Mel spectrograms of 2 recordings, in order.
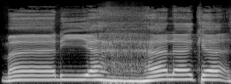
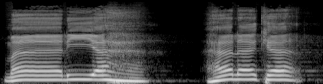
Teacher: Idzhar dijelaskan ha-nya, tapi berhenti dulu sejenak. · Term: idhar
